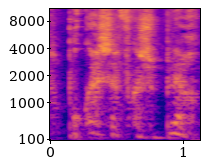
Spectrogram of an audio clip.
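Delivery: soft, frustrated, self-reproaching whisper.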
